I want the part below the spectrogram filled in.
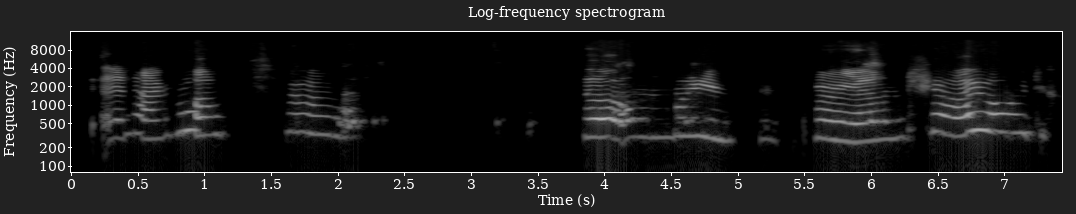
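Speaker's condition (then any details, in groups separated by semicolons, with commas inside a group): Cerebral palsy; much uncontrollable movement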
